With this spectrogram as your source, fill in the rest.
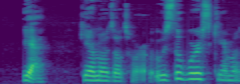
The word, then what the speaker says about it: Guillermo del Toro: Yeah, Guillermo del Toro.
